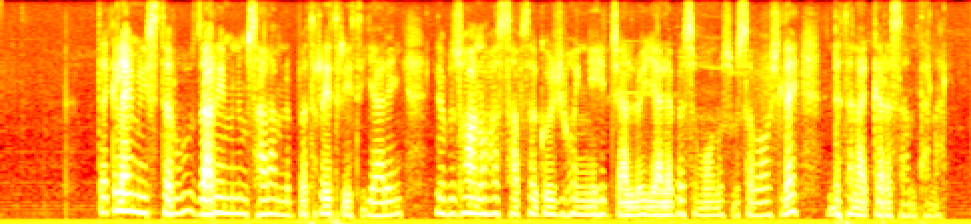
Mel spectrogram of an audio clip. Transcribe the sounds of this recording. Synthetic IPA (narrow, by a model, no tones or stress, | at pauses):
t̪ʼəkʼlajminist̪ʰeɾuzaɾe̞mɨnɨmsalamnɨbːət̪ɾe̞t̪ɾe̞t̪ɨjːaləɲː | ləbɨzuhanoɦasːaβt̪ʰəɡoʒɪɦo̞ɲːehɨd͡ʒːalːoɨjːa̰ləbəsəmo̞nusɨβsəβawot͡ʃːlaj | ɨnd̪ət̪ʰənaɡːəɾəsəmt̪ʰənal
